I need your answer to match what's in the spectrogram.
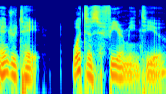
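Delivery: dead-serious, straight-faced interviewer-style delivery. Imitating an interviewer asking Andrew Tate a question: imitating Jack Neal, so serious. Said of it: "so serious, he's like".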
